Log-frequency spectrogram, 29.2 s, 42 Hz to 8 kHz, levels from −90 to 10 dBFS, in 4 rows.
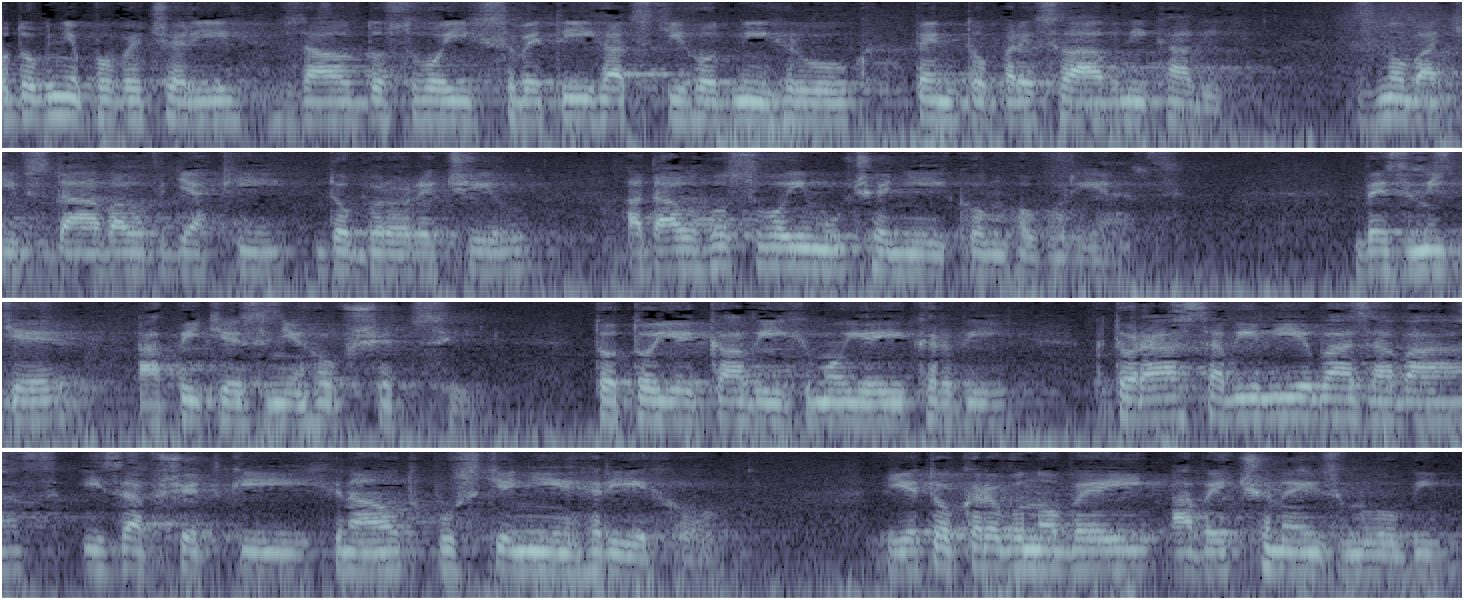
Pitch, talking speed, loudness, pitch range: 110 Hz, 110 wpm, -25 LUFS, 105-115 Hz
